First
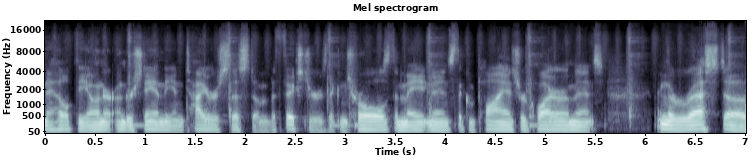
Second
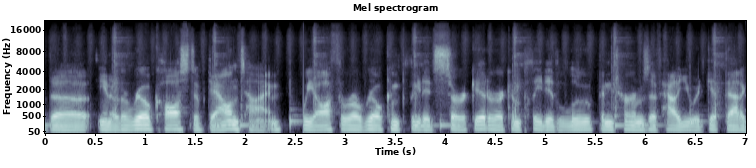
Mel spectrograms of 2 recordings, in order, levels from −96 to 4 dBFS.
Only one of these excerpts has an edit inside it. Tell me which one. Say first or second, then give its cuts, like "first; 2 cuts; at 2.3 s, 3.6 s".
second; 1 cut; at 2.6 s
